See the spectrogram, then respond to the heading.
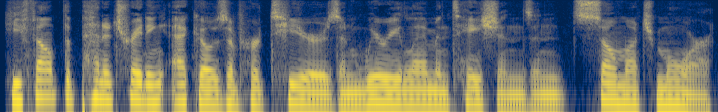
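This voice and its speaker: A man's voice: on the low side, dry recording, studio quality. A man narrating a story as a scripted dramatic audiobook reading.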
